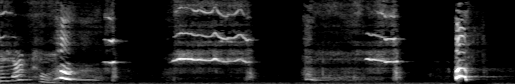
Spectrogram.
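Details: Ajax, a male Giant Schnauzer mix, acting bratty indoors, gives whiny, sliding vocal sounds that swoop up and down, with a short grumbling note and a sharp yelp near the end, over high whistle-like tones and faint voices.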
